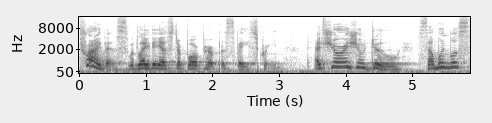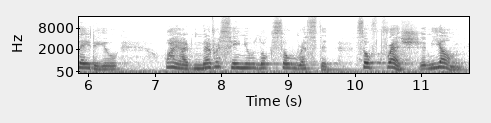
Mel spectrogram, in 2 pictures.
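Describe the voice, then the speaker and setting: A woman reading a scripted commercial in a 1940s radio style, measured and persuasive. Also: on the high side, expressive, a little mellow. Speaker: advertisement announcer.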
